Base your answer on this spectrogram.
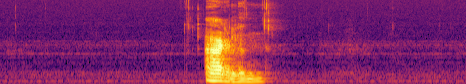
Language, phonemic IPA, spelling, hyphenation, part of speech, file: Dutch, /ˈaːr.lə(n)/, Aarlen, Aar‧len, proper noun, Nl-Aarlen.ogg
- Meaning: Arlon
